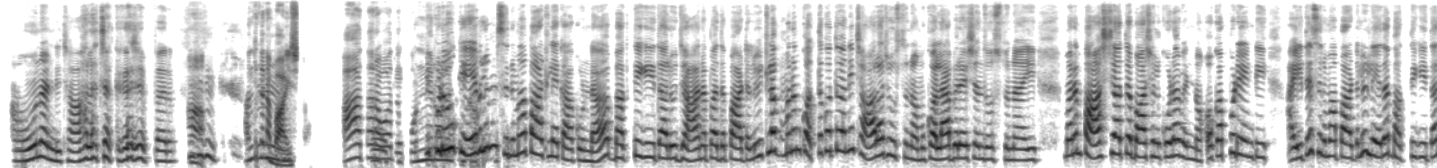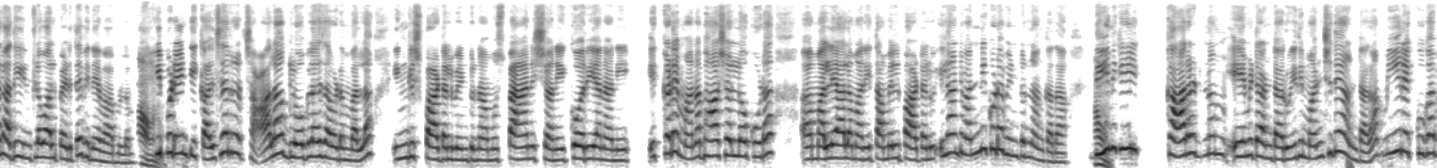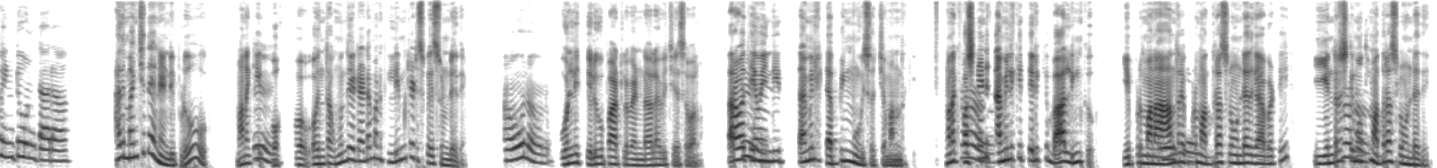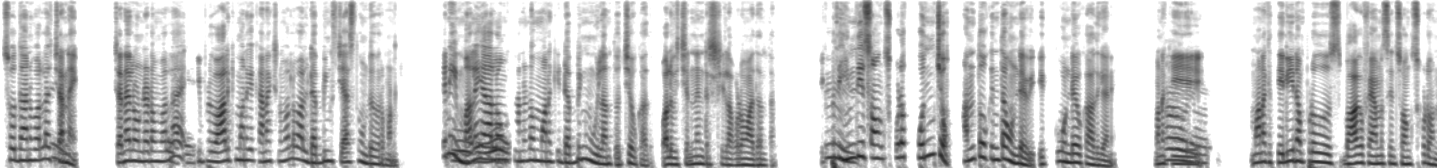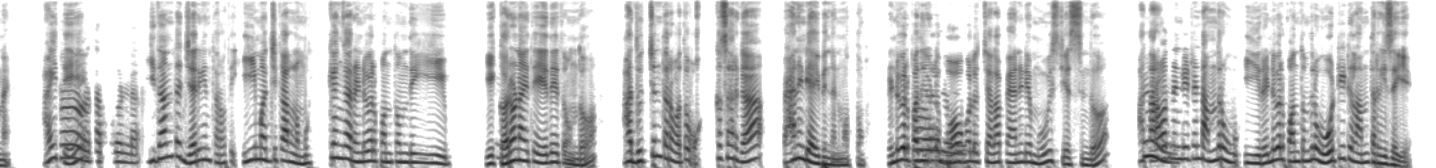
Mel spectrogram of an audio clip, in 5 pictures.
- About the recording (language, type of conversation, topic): Telugu, podcast, పాటల మాటలు మీకు ఎంతగా ప్రభావం చూపిస్తాయి?
- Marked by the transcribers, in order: laughing while speaking: "చాలా చక్కగా చెప్పారు"; in English: "కొలబొరేషన్స్"; in English: "కల్చర్"; in English: "గ్లోబలైజ్"; tapping; in English: "లిమిటెడ్ స్పేస్"; in English: "ఓన్లీ"; in English: "డబ్బింగ్ మూవీస్"; in English: "ఫస్ట్"; in English: "ఇండస్ట్రీ"; in English: "సో"; in English: "కనెక్షన్"; in English: "డబ్బింగ్స్"; in English: "డబ్బింగ్స్ మూవీ‌లు"; in English: "సాంగ్స్"; in English: "ఫేమస్"; in English: "సాంగ్స్"; in English: "పాన్"; in English: "పాన్"; in English: "మూవీస్"; in English: "రేజ్"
